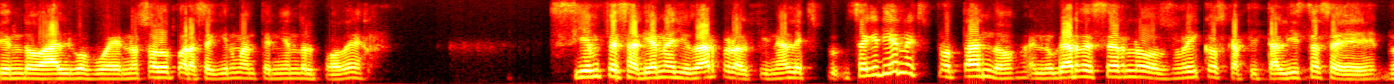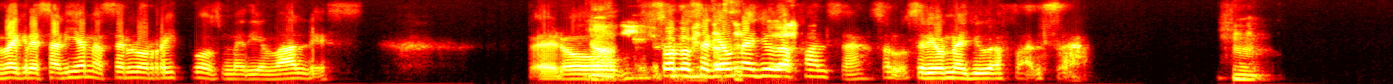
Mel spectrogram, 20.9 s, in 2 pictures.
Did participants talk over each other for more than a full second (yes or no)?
yes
